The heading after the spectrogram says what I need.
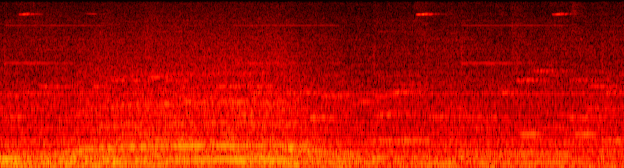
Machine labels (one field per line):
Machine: slide rail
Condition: normal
